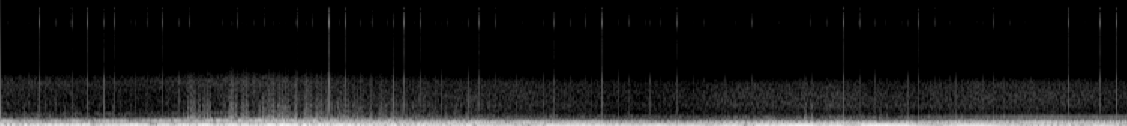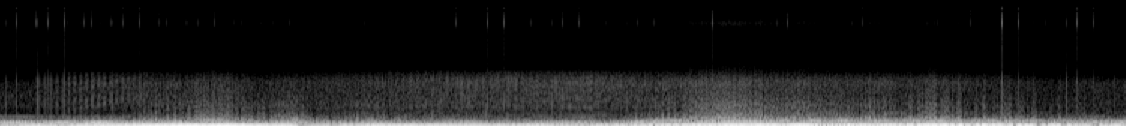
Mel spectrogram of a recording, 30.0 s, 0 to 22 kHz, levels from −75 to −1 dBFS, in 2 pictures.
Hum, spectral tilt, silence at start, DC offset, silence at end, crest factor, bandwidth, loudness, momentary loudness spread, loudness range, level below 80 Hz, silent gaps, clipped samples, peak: none; -9.5 dB/octave; 0 s; under 0.1%; 0 s; 10 dB; 1.8 kHz; -19 LUFS; 8 LU; 6 LU; -14 dBFS; none; under 0.1%; -2 dBFS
